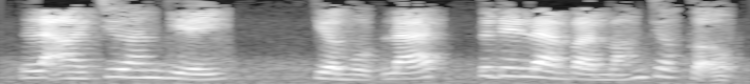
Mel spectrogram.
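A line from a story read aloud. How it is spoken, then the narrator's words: Soft, smiling voice. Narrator (Vietnamese): Từ Thiếu Khiêm mỉm cười một cái, thấp giọng nói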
